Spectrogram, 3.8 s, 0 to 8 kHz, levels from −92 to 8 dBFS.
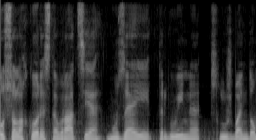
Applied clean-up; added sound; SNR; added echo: neural separator model SepFormer DNS4.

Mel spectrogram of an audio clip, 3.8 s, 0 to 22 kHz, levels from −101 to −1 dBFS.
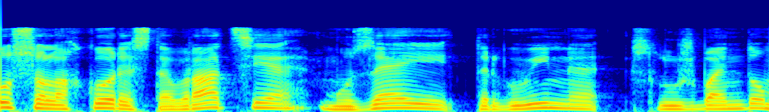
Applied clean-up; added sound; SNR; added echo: none; none; none; none.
